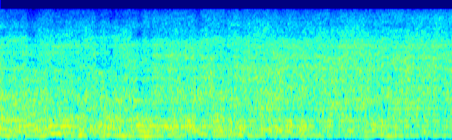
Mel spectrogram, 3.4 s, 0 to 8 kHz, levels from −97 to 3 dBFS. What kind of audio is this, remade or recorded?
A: remade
